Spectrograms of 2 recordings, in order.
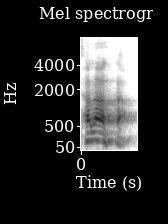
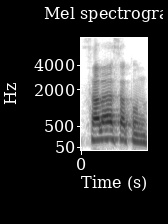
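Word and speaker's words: ثلاثة: তারপরে 3 কে আরবিতে কি বলা হয়, 3 কে আরবিতে বলা হয় সালাসা। এই যে আমরা এখানটায় উচ্চারণ লিখে দিয়েছি সালাসাতুন 3।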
